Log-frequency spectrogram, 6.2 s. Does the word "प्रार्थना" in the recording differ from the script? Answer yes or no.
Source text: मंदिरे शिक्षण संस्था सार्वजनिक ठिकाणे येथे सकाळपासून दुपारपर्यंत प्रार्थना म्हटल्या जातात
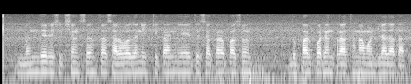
no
